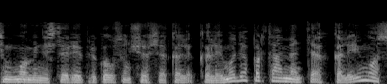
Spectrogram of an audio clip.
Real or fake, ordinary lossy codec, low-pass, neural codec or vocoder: real; AAC, 24 kbps; 7.2 kHz; none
